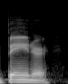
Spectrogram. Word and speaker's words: Boehner: According to a LinkedIn profile, worked for John Boehner, spelled Boehner. So some of us thought that it was pronounced differently, but it's pronounced supposedly John Boehner.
